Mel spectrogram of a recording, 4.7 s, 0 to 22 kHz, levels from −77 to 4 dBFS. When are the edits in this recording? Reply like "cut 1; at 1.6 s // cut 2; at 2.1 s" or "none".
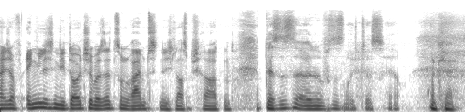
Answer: cut 1; at 3.4 s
